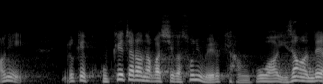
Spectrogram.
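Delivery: low, soft, puzzled murmur.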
